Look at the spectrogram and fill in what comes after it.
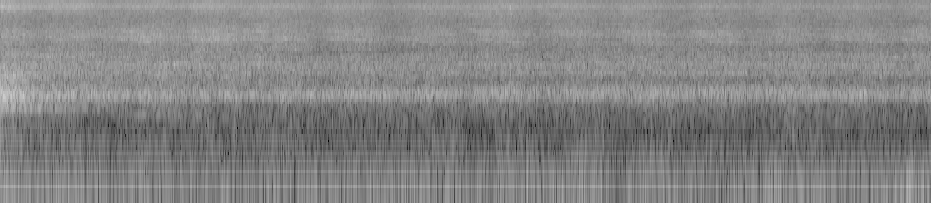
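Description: Passenger train passing close by on the adjacent track: a steady rushing noise of carriages rolling past, loudest right at the start.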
